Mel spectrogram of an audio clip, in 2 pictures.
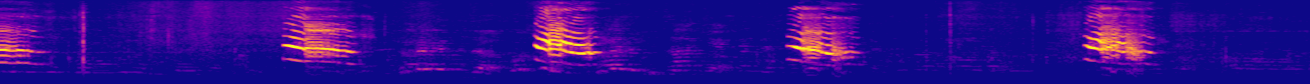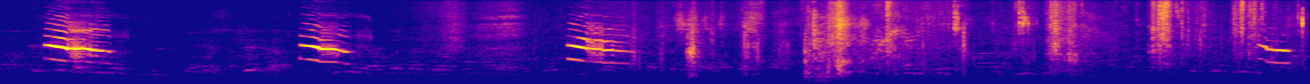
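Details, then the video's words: Sick female cat trapped on the ground floor of a walled alley, meowing desperately for help: loud, strained falling meows repeated about every two seconds, with a burst of rustling noise near the end. "Cat trapped in an alley desperately meows for help"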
